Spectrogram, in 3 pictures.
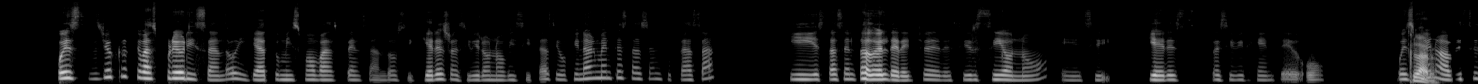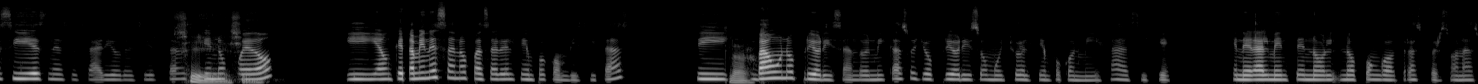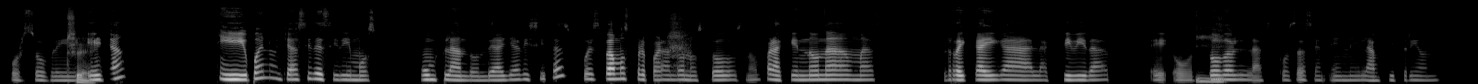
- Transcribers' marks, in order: laughing while speaking: "todo"
- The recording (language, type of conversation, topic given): Spanish, podcast, ¿Cómo sería tu día perfecto en casa durante un fin de semana?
